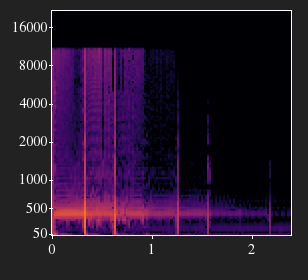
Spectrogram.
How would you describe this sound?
Q harsh bleep plus click delay at 100 bpm variation 1 - G#2
This is a harsh bleep/synth sound with an added click with a delay on it at 100 bpm. The sound is on the key in the name of the file. It is part of the "Q multi 001: harsh bleep plus click delay at 100 bpm" sample pack which contains in total four variations with each 16 keys sampled of this sound. The variations were created using various filter en envelope settings on my Waldorf Q Rack. If you can crossfade samples in you favourite sampler, then these variations can be used for several velocity layers. Only normalization was applied after recording.
100bpm, multi-sample, synth, waldorf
